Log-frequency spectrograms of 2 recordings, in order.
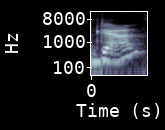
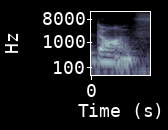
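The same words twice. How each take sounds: First: It is said in an American accent. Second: It is said in a South African accent. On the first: This is the version the children understand. "then I'll change to dance" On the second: This is the speaker's own natural way of speaking. "I'll go back to dance so that they can see that that's how I speak"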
